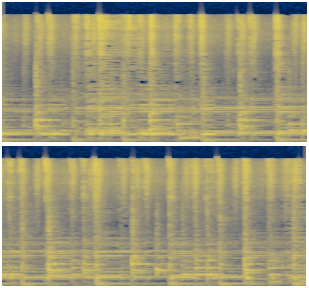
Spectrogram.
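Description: Instrumental band passage: acoustic guitar playing chords over a steady conga rhythm with other hand percussion, no vocals.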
